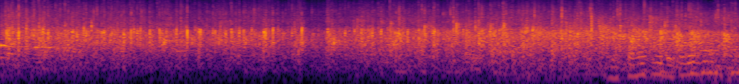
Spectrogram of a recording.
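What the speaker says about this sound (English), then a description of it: "Let's give her a big round of applause" Sustained audience applause at a government school-funding announcement, a dense, steady wash of many hands clapping that holds loud and even for the whole stretch, with some crowd murmur mixed in.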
